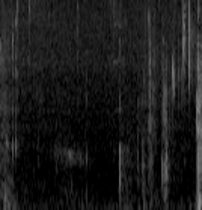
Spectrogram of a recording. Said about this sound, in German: Deswegen trinke ich erstmal noch einen Schluck Wasser. Prost.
